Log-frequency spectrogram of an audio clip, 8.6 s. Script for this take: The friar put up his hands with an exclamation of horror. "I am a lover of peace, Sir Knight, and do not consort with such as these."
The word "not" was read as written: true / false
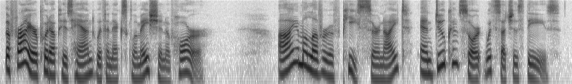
false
